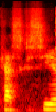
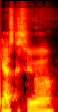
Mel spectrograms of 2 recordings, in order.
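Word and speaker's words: Kaskisuo: Casimir Cascasio? Oh, Cascasuo.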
